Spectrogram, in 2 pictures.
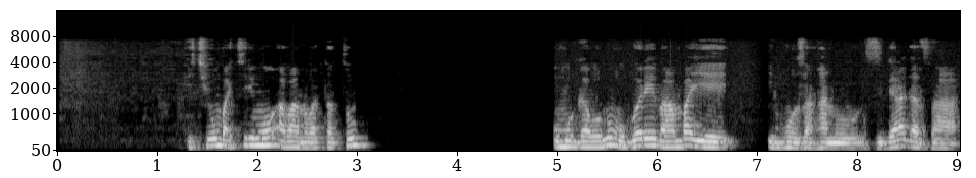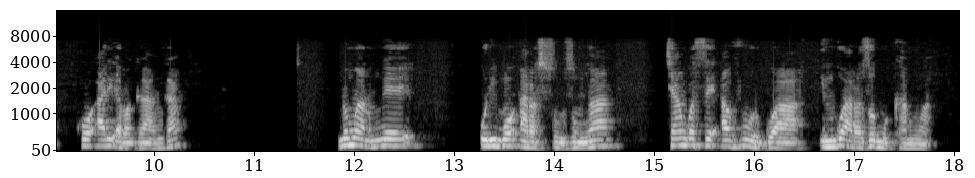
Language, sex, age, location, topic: Kinyarwanda, male, 25-35, Huye, health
